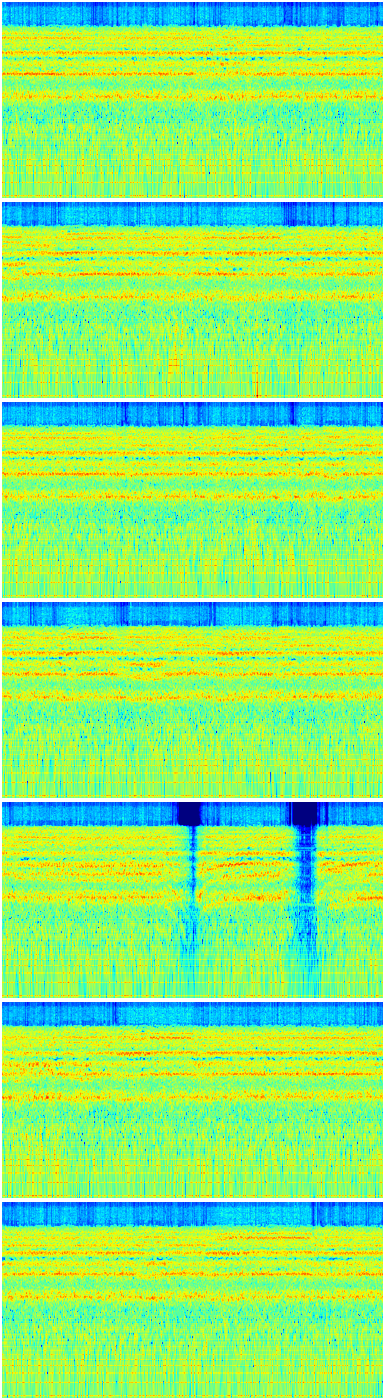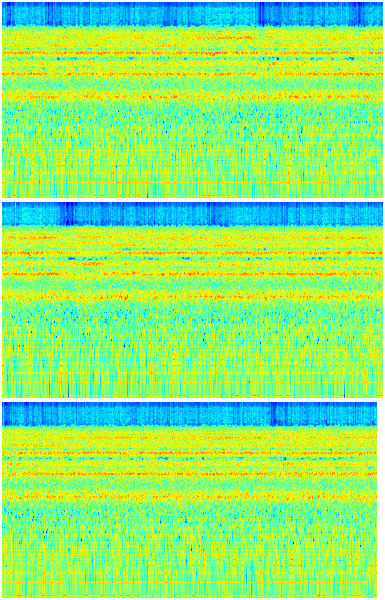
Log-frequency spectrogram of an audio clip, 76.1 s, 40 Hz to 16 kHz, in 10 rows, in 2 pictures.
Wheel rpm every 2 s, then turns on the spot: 230, 230, 230, 230, 230, 230, 220, 230, 230, 230, 230, 230, 220, 230, 230, 220, 200, 140, 120, 210, 220, 230, 230, 230, 230, 230, 230, 230, 230, 230, 230, 220, 230, 230, 230, 230, 230, 230.
none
